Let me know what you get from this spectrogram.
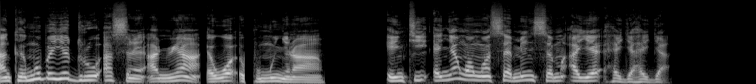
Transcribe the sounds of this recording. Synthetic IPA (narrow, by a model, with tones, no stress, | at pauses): ã˨ŋ̩˨kʰæ˨mũ˦bɛ˦jɛ˦du˨ɾu˦ʔa˦sɪ˨nɪ̃˨ʔa˨ɲᶣɪ̃˦a˦˨ʔɛ˨wɔ˦ʔæ˨pʰũ˨mũ˦ɲĩ˨nãː˦ | e˨n˨tʰi˦ʔɛ˨ɲɛ̃˦ŋɔ̃˦ŋɔ̃˦sɛ˦mɪ̃˦n̩˦sɛ̃˦ma˨jɛ˦hɛ˨d͡ʑa˨hɛ˨d͡ʑa̰˨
